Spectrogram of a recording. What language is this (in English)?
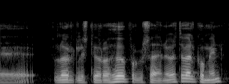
Icelandic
